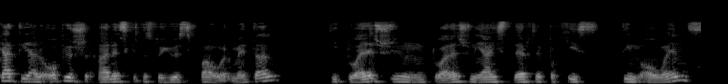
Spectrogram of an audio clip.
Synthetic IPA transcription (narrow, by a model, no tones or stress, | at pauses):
kɐt̪iɐlo̞̰ʔopço̞sɐɾescet̪e̞st̪o̞ʝuespɐwḛɾme̞t̪ɐl | cet̪uɐɾest̪uɐɾe̞suniɐjsd̪e̞ɾθe̞po̞çist̪imo̰wens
